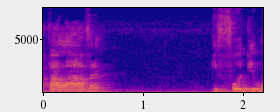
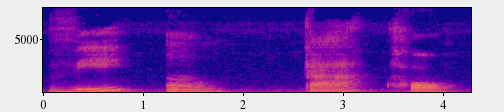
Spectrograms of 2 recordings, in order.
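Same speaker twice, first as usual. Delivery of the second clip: Avião stretched out syllable by syllable; teacher sounding out a word; slow reading aloud; much slower than usual. Shown as a demonstration. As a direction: draw out Avião slowly for the class. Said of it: "Vamos ler primeiro".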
